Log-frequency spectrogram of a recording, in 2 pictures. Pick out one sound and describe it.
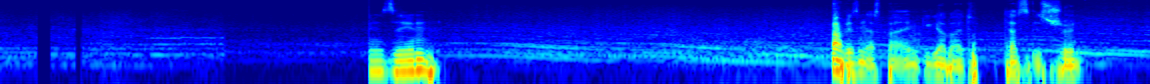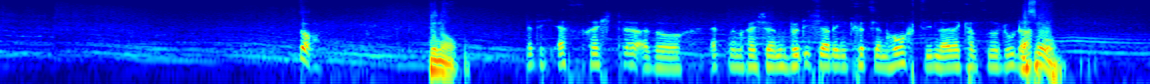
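Racing car engines roar, rising and falling in pitch as they shift gears.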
